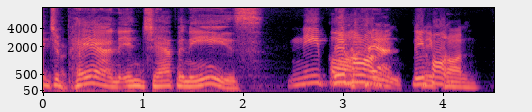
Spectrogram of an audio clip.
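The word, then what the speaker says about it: 日本: Nihongo ni Nihon des.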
